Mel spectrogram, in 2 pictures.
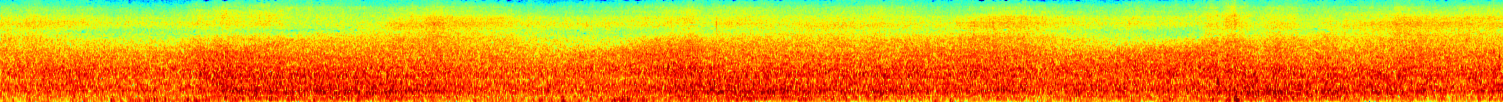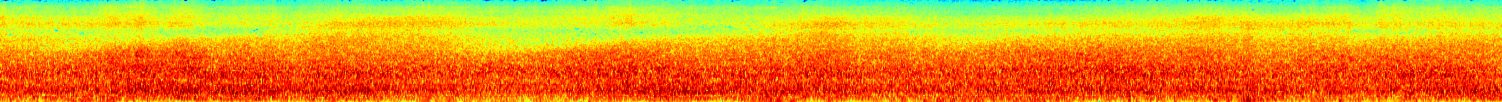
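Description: Ocean surf breaking and washing up a sandy beach. The hiss of the water swells and eases with each wave, about every four to five seconds.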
